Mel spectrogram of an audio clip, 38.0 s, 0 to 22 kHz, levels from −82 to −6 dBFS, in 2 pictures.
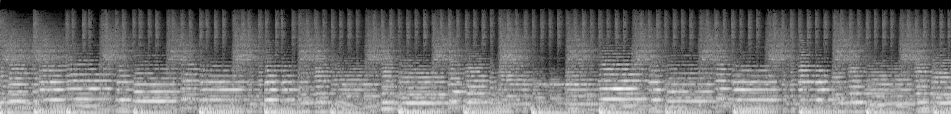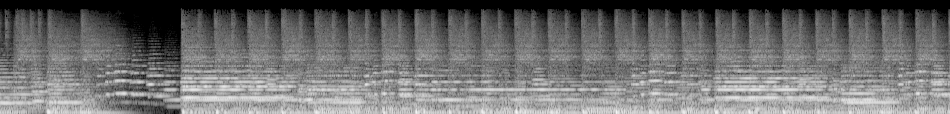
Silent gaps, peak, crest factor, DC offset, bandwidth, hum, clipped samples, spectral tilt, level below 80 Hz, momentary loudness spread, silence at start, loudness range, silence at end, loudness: none; -2 dBFS; 16 dB; under 0.1%; 16.5 kHz; none; under 0.1%; -4.5 dB/octave; -26 dBFS; 7 LU; 0 s; 4 LU; 0 s; -19 LUFS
